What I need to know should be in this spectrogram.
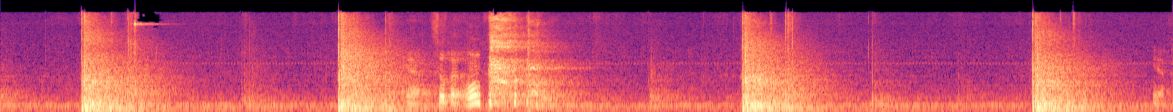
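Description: A basketball bounces loudly in a large echoing gym.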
